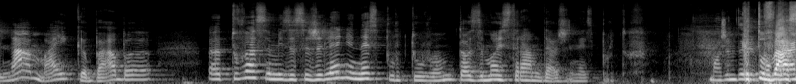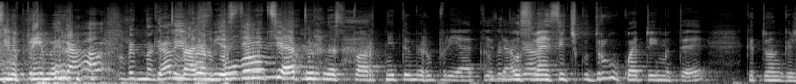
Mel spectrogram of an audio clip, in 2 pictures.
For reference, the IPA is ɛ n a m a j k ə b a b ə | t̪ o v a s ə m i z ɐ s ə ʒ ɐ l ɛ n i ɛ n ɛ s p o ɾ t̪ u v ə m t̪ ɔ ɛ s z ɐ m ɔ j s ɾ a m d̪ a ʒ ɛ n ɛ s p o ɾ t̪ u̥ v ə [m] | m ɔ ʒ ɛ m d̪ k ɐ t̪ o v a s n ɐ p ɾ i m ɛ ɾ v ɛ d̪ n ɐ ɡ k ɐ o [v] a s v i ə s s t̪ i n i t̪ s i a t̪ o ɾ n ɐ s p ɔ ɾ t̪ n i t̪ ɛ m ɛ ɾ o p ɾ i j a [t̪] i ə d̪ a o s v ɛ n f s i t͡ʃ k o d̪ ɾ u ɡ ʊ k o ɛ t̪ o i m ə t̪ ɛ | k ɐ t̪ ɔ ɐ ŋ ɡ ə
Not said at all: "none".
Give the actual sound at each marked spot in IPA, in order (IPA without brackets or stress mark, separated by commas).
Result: m, v, t̪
